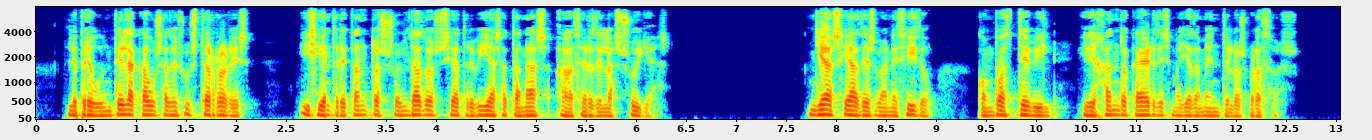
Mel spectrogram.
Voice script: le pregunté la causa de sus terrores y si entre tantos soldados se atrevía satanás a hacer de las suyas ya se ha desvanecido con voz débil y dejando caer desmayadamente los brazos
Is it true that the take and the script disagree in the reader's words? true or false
false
